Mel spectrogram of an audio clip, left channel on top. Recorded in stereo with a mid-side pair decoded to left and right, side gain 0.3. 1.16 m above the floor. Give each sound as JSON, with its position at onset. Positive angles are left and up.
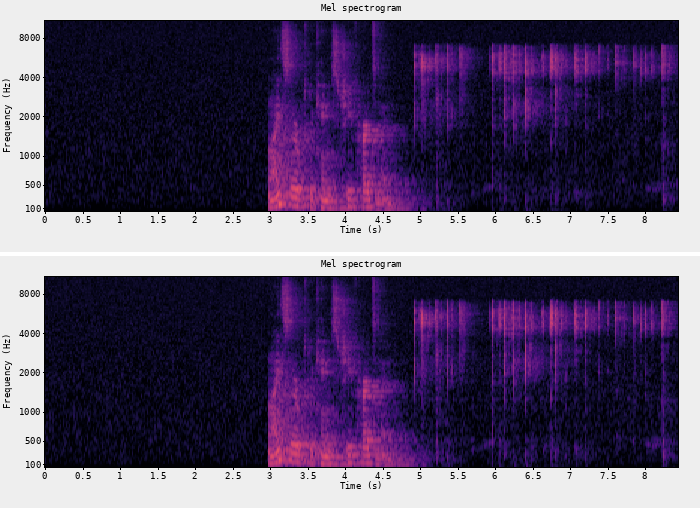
{"t": 3.0, "sound": "a man speaking", "azimuth_deg": 5, "distance_m": 2.5}
{"t": 4.9, "sound": "typing on a keyboard", "azimuth_deg": -40, "distance_m": 1.0}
